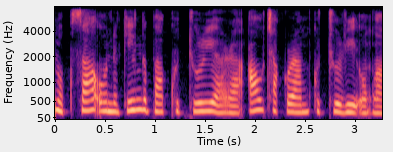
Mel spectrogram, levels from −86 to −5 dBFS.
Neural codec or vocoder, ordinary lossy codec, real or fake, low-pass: codec, 16 kHz, 4 kbps, FreqCodec, larger model; none; fake; 7.2 kHz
